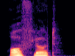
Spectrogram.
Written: råflot

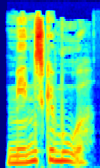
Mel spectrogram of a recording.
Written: menneskemur

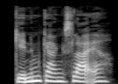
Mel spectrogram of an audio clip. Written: gennemgangslejr

